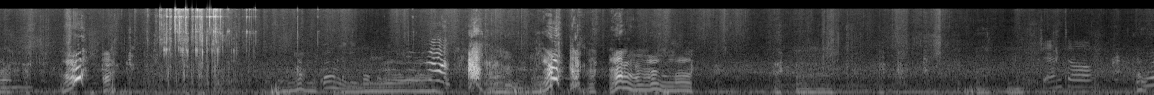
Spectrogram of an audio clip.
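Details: Playful Basset Hounds at play give loud, harmonic bark-howls and yelps, clustered between four and eight seconds with quieter whines later, over steady background music and someone talking.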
